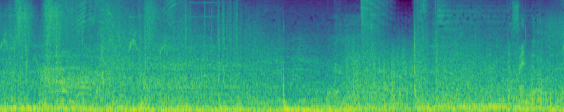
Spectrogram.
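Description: Bombarda spell explosions in the video game Hogwarts Legacy, dense bursts and booms layered over constant combat noise with several sharp blasts through the stretch.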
